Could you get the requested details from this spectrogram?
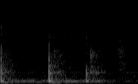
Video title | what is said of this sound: Preparing a BEAUTIFUL St. Patrick's Day Dinner! Easy Recipes - Flowers - Setting the Table | to test if it is done, we are supposed to tap it. And if it sounds hollow,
